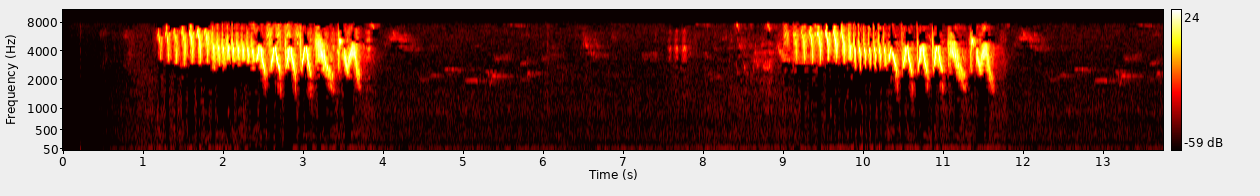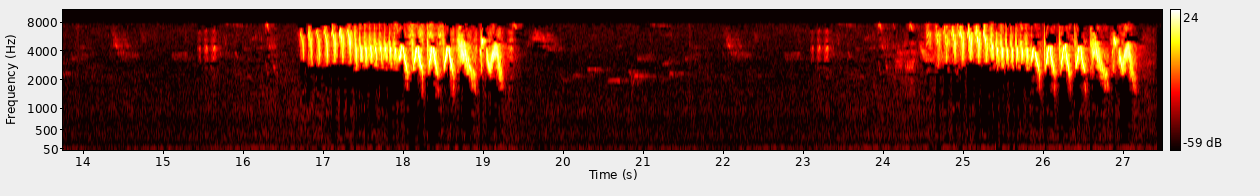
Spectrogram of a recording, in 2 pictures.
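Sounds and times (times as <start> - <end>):
bird song trill: 1.2 - 3.8, 9.1 - 11.6, 16.7 - 19.3, 24.6 - 27.2.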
